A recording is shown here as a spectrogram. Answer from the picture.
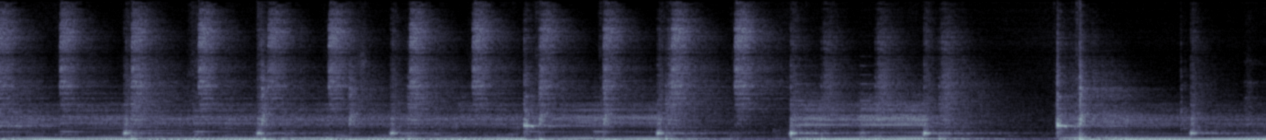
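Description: Electronic drum kit played in a steady rock beat, about three cymbal hits a second, along with a guitar-led backing track. The music drops out twice in the second half, breaks before the band comes back in.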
